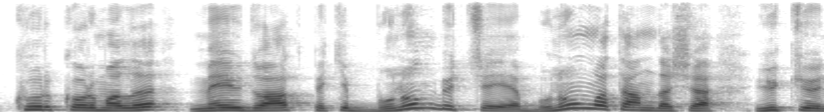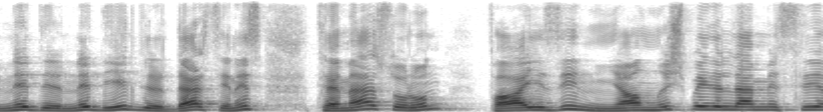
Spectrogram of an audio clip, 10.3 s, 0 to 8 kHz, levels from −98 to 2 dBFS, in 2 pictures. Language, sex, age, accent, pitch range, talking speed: Turkish, male, 50-69, native, 155-210 Hz, 105 wpm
